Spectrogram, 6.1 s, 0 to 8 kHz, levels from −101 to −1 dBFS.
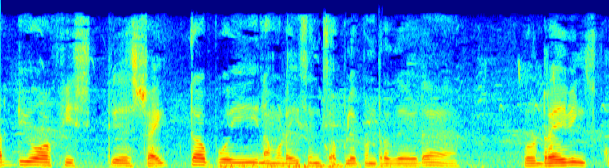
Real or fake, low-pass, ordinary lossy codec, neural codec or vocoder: real; 7.2 kHz; AAC, 32 kbps; none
